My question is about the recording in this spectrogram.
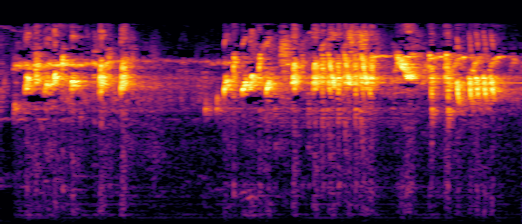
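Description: A small bird kept in a pocket, tossed up into the air, chirps in bright, high-pitched bursts of quick tweets and trills, with a brief quieter lull near the middle before the calls return.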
